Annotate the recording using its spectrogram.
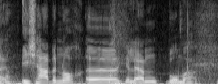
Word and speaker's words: Burma: Oder Burma, also im Englischen wird es ja gleich ausgesprochen, Burma.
